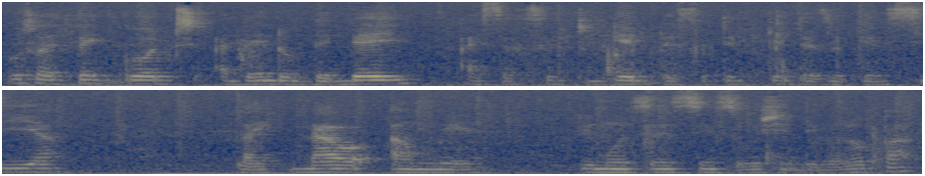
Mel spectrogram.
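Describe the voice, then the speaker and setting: A man from Tanzania, giving a student testimonial in slow, halting phrases broken into short chunks. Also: medium pitch, fairly even intonation. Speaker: former student giving a review. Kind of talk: spoken testimonial. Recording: roomy echo, faint background noise.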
